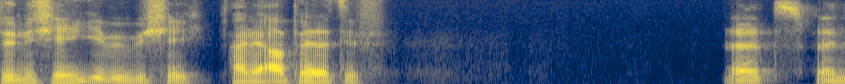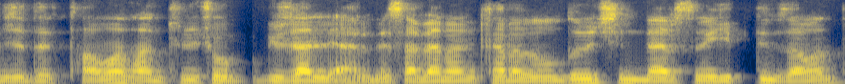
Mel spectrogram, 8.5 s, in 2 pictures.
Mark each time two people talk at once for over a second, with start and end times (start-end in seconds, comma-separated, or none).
none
